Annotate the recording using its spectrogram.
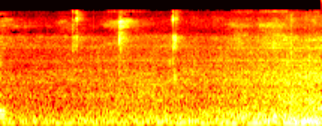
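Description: Quiet room tone with a few faint, light clicks.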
